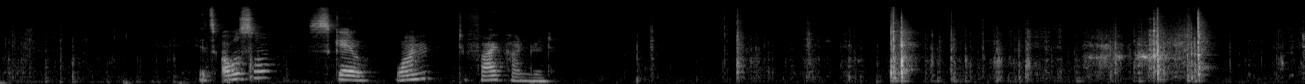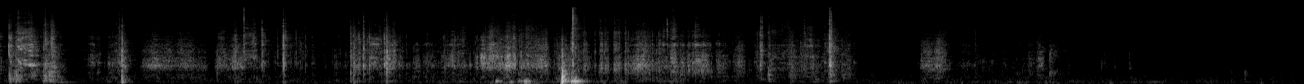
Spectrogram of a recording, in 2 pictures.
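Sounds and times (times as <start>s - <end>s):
packaging rustling: 7.2s - 21.6s.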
